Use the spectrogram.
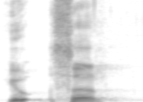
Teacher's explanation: یؤثر حمزہ کو جھٹکا دے کے پڑھیں گے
